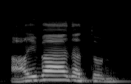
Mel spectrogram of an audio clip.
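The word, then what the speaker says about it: عبادة: ইবাদতের উচ্চারণ কিভাবে হয়? ইবাদাতুন, ইবাদাতুন, ইবাদাতুন অর্থ কি?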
